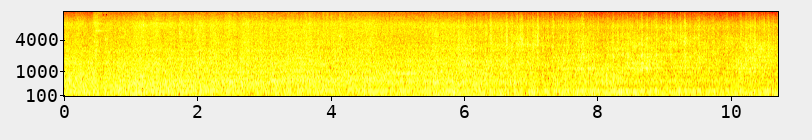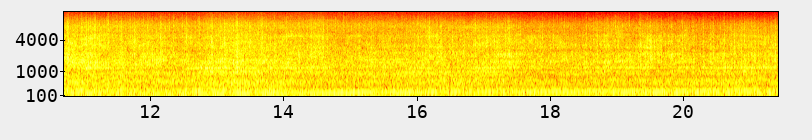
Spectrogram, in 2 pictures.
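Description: Double-stack freight cars running past on the rails with a steady rolling rumble, then the train's rear pusher locomotive, a GE ES44 diesel, coming up, its low engine drone growing clearer in the second half.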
